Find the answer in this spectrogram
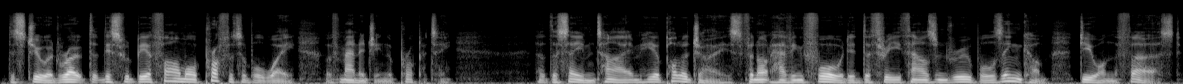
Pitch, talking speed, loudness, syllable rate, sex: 100 Hz, 175 wpm, -18 LUFS, 5.4 syllables/s, male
